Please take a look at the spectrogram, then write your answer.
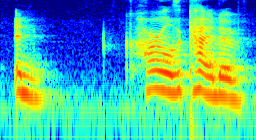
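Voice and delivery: ordinary talk

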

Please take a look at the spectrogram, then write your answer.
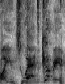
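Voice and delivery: a hammed-up British geezer threat, giggling; Jason Statham impression. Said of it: "Imagine Jason Statham".

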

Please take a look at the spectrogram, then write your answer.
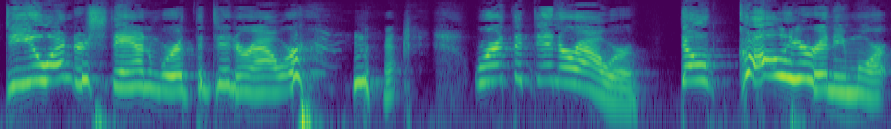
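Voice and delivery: very high, loud scolding through laughter; furious mother on phone. Retold or imitated. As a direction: chew out the caller at dinnertime. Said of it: "She would say".

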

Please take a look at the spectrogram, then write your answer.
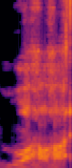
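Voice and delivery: low hammed-up villain cackle; evil laugh. Hooded villain reveal.

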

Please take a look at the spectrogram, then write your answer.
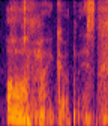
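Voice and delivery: low, breathy mock dismay; quiet exasperation. Imitating a harried character faced with chaos, quiet exasperated sigh. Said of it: "she was increasingly sort of exasperated".

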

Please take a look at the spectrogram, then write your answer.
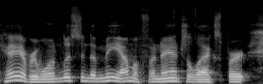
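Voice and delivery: mock pundit. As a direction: puff up like a know-it-all on TV. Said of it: "I'm like".

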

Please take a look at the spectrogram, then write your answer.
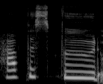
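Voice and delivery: put-on soft, high parent voice soothing a child; imitated comforting parent; coaxing parent. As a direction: offer it gently, high and soft.

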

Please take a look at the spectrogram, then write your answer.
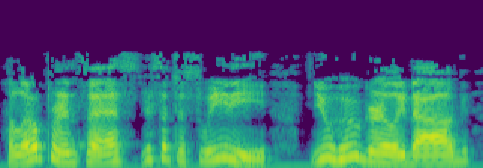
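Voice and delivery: high, drawn-out teasing calls; mock catcalling yell. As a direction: taunt in a sing-song falsely sweet call. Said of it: "the boys are yelling out".

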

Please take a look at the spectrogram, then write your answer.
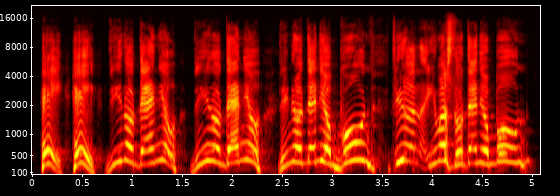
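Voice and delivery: very high, loud, teasing stranger's voice; spring the joke with a grin, pushing the pitch way up; gleeful stranger. Retold or imitated. Grinning stranger quizzes again.

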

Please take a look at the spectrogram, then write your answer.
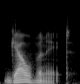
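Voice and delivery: ordinary delivery, nothing marked

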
